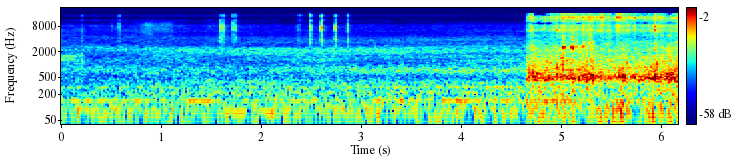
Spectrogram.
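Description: Steady low outdoor hum with a faint drone like distant traffic. About four and a half seconds in it jumps abruptly to a louder rushing noise.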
